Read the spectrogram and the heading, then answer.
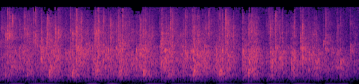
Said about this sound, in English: Can you guys give God a hand clap of praise this morning?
